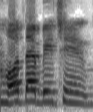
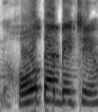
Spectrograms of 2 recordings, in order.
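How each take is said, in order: First: Said in the usual way. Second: Urging to hold it. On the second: Retold or imitated. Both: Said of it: "they told me".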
